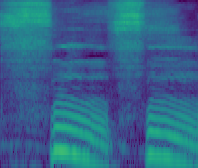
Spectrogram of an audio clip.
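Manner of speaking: "sn" as a hiss straight into a long hummed n; syllabic N. Shown as a demonstration. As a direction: hold s, then n, no vowel between in "sn". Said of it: "N takes the place of a vowel".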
